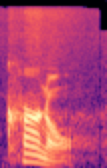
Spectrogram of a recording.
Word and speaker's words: colonel: A more notable word might be colonel. No, seriously, it should be spelled K E R N E L, or it should be pronounced a completely different way.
